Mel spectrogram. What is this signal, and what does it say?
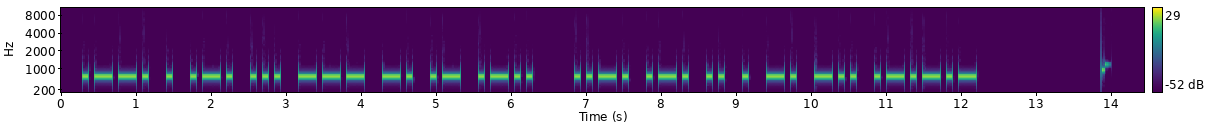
Morse code, heard as a keyed tone, about 16 wpm, 700 Hz. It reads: PERSONAL FRIEND.
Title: Sentences from Top 1000 Words - Review Part 4 - 15wpm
